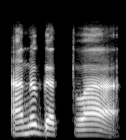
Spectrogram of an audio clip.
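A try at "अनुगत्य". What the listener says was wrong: అనుగత్య. మీరు తేడా ఏంటంటే ఇప్పుడు త్వా ప్రత్యయాంతాలో వా వినిపిస్తుంది, ఈ లెప్ ప్రత్యయాంతాల్లో మీకు వినిపిస్తుంది.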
